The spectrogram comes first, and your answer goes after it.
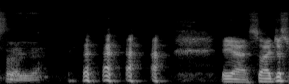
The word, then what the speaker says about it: Thragg: It's Thragg, yeah.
